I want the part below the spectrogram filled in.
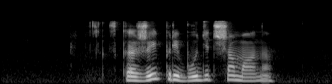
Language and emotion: Russian, neutral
